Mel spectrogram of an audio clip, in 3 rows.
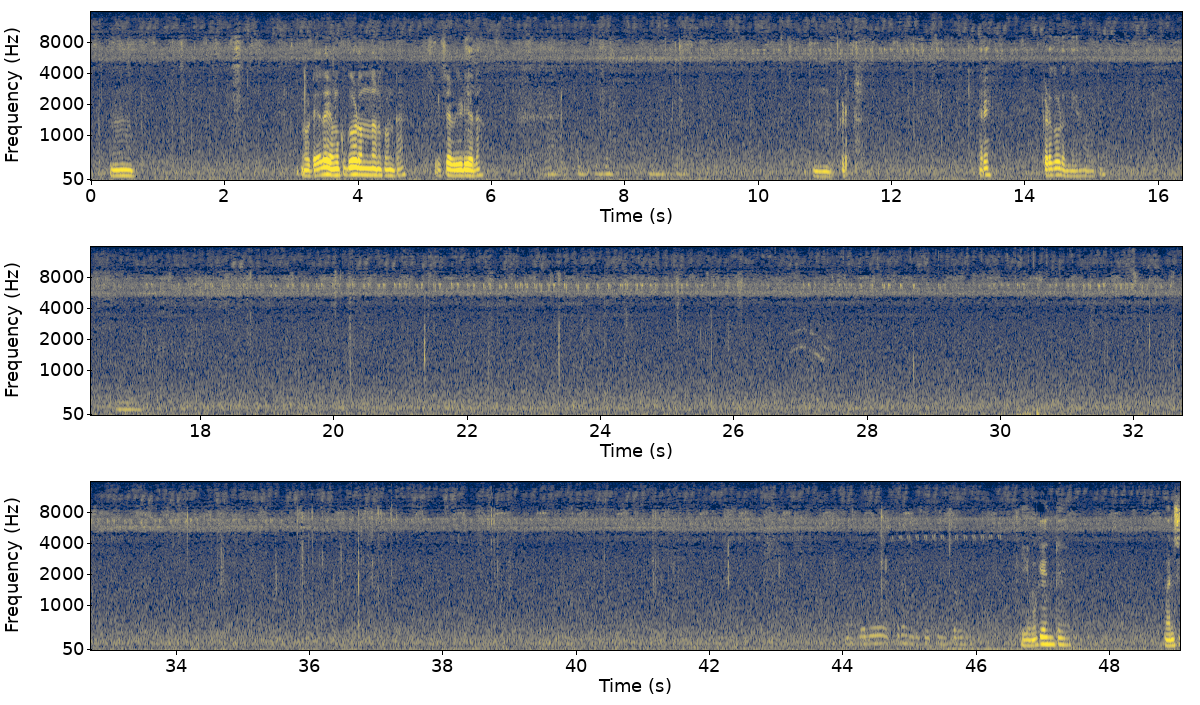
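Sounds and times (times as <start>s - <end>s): crickets chirring: 0.0s - 49.0s.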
